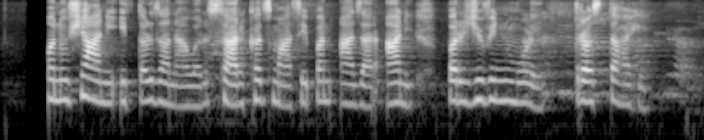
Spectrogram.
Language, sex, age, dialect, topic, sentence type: Marathi, female, 18-24, Northern Konkan, agriculture, statement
